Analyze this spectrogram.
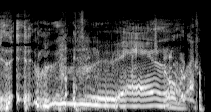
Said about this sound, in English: Let me clear my throat.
